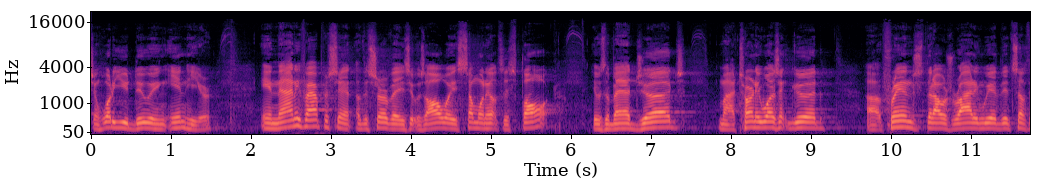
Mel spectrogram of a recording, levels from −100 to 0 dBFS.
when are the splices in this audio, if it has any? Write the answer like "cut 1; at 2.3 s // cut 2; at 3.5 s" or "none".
none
